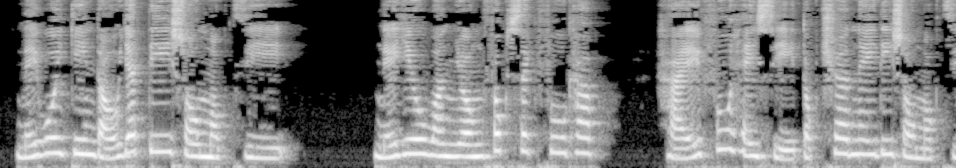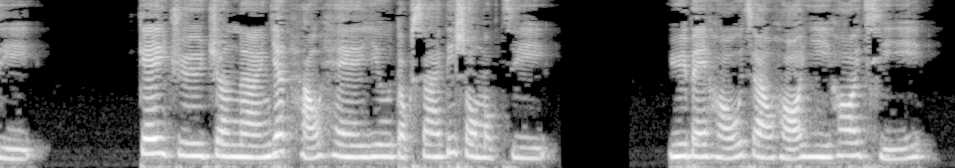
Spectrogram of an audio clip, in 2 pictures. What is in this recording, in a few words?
instruction breathing exhale; aphasia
